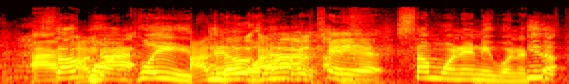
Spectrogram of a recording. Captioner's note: stutters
